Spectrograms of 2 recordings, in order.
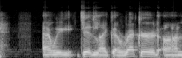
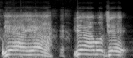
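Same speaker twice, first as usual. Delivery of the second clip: high-pitched, rushed reassurance; a flustered kid insisting he's fine; nervous eager yes; 10 semitones higher than usual. Retold or imitated. Young singer answering Dick Clark, high and flustered. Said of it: "And I'm like".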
